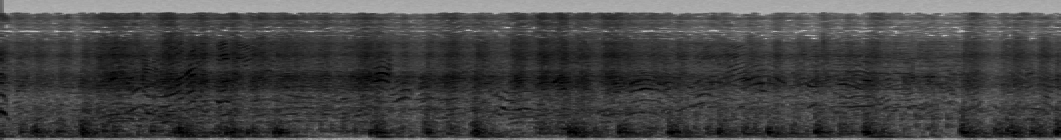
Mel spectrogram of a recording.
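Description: Marching drum band playing a steady beat, about two drum hits a second, with crowd voices chattering over it.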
